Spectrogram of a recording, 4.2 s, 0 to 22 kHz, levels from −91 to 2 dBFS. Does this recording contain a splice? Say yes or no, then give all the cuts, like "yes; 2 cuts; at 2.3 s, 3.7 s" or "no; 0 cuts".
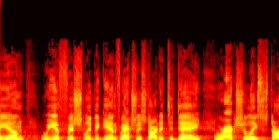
yes; 2 cuts; at 1.8 s, 3.2 s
